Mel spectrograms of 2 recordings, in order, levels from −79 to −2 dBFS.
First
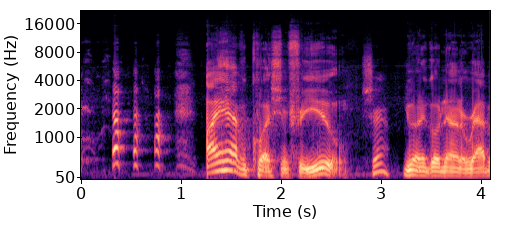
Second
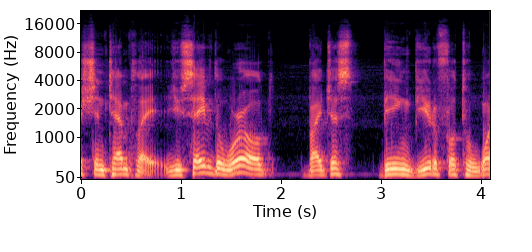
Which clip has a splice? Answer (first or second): first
